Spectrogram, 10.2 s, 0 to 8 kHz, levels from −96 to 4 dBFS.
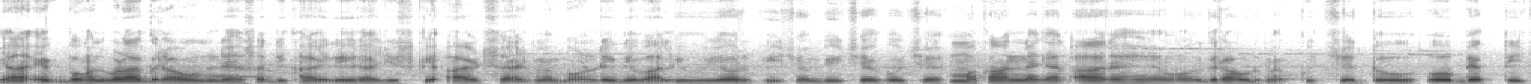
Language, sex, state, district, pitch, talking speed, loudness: Hindi, male, Jharkhand, Jamtara, 100 Hz, 200 wpm, -28 LUFS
